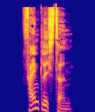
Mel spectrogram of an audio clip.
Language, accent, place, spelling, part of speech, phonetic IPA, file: German, Germany, Berlin, feindlichsten, adjective, [ˈfaɪ̯ntlɪçstn̩], De-feindlichsten.ogg
- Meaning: 1. superlative degree of feindlich 2. inflection of feindlich: strong genitive masculine/neuter singular superlative degree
